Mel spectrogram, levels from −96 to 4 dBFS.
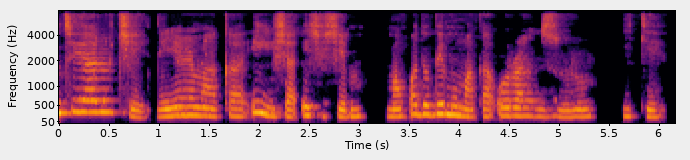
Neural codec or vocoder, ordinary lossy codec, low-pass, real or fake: vocoder, 44.1 kHz, 128 mel bands every 512 samples, BigVGAN v2; none; 7.2 kHz; fake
